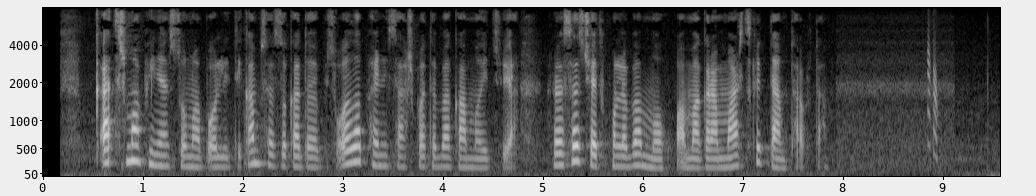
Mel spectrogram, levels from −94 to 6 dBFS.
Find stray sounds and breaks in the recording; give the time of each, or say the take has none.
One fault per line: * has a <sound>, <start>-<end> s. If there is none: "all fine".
* has a chirp, 8.8-9.0 s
